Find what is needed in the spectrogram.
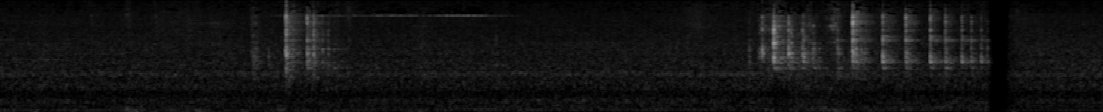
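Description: Plastic kulfi mould lids being pressed onto a plastic mould tray: a few clicks about two seconds in, then a quick run of plastic clicks and taps near the end, over a steady low hum.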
